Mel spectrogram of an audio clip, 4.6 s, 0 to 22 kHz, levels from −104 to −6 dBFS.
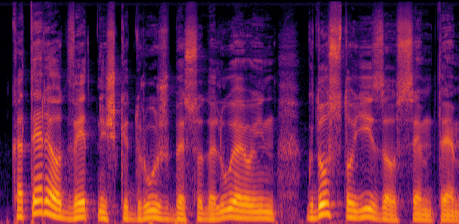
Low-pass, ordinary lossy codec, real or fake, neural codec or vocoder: none; none; real; none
